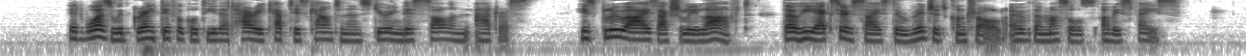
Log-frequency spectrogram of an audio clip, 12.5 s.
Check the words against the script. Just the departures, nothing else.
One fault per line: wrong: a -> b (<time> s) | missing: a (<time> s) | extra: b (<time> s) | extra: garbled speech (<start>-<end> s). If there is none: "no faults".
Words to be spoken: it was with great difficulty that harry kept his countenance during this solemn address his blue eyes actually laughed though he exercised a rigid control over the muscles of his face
no faults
